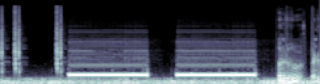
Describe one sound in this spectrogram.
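A phone ring tone sounds in long steady tones.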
